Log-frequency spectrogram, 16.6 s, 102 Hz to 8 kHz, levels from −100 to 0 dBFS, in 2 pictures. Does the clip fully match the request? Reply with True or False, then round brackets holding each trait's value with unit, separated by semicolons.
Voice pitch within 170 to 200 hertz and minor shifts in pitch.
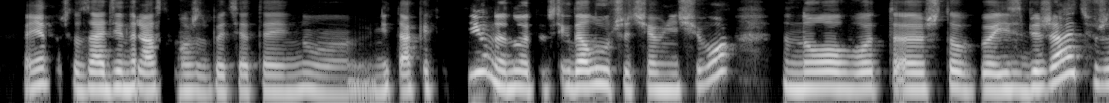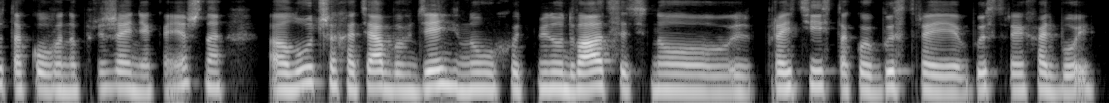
True (185 Hz; 1.8 semitones)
